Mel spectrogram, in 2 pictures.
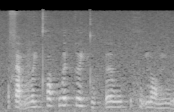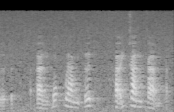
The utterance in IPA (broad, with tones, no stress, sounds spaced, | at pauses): s a̰˧˨ m v ə˨˦ j t̪ʰ ɔ˧ k w ə˦˥ t̚ k ə˧ j t̪ u˨˩ p̚ ʔ ə˧ w | x ṵ˧˨ n ɔ̤˨˩ m ṵ˧˨ ə̯ ʔ | ʔ a˧˩ n ɓ ɔ˦˥ k̚ l a̤˨˩ ŋ ʔ ə˦˥ t̚ | h a̰˧˥ j k a˧ n k a̰˧˨ m ʔ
